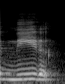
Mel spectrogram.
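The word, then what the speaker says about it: knead: असं लिहायचं नीड okay spelling मध्ये काय आहे के आहे के चा उच्चार म्हणजे क उच्चार आपण होतच नाहीये क चा उच्चारच करत नाही हो कनिळ असं काहीतरी आपण म्हणत नाही आहोत नुसतं म्हणतोय नीड के हे अक्षर सायलेंट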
